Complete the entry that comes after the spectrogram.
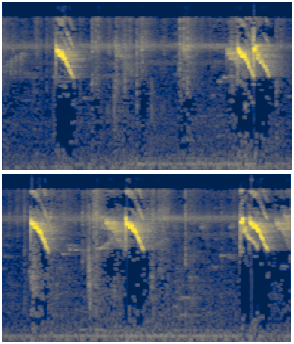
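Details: Loud white-eye lure calls for forest birds: clusters of two or three shrill, falling notes coming roughly every second, with fainter chirps between them.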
